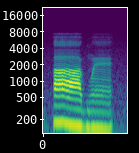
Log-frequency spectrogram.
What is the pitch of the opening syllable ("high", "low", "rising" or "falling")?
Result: falling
